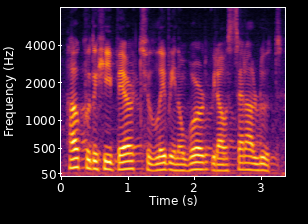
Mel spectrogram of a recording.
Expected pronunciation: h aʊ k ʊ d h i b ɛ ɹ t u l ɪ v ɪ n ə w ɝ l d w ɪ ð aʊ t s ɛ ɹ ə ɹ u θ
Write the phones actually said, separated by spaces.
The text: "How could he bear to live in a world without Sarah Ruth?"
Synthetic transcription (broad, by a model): h aʊ k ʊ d h i b ɛ ɹ t u l ɪ v ɪ n ə w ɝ d w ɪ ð aʊ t s ɛ ɹ ə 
